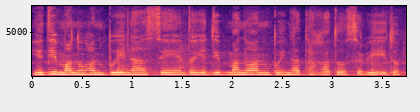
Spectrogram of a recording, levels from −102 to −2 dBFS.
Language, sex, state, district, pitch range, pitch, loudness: Nagamese, female, Nagaland, Dimapur, 195-215 Hz, 205 Hz, -16 LUFS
